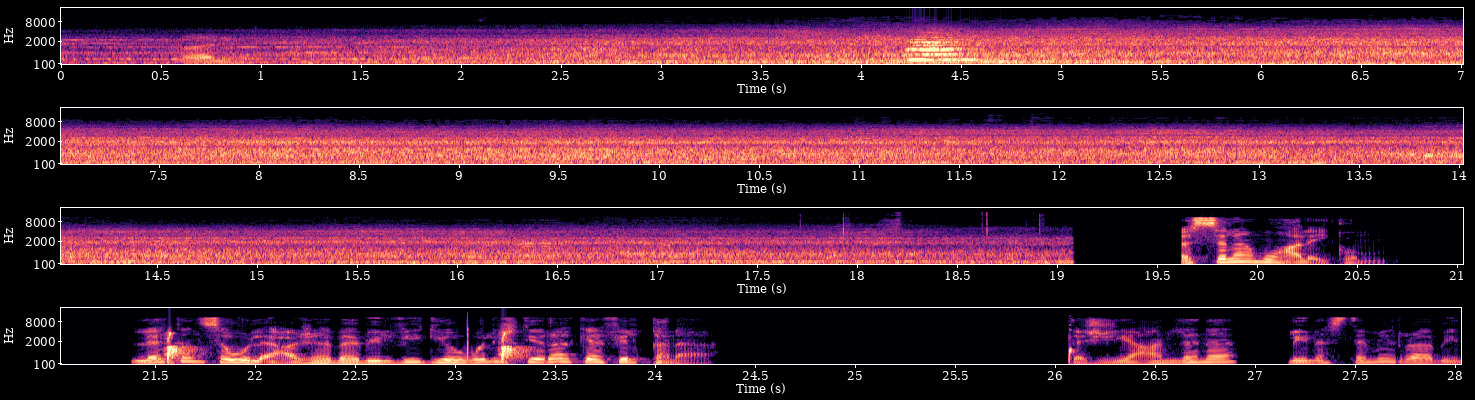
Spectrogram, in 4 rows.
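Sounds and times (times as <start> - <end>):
train horn blast: 0.0 - 2.6, 4.1 - 5.0.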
